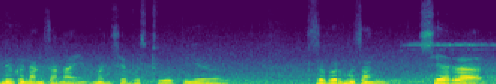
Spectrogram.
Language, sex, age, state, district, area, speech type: Bodo, male, 30-45, Assam, Chirang, rural, spontaneous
